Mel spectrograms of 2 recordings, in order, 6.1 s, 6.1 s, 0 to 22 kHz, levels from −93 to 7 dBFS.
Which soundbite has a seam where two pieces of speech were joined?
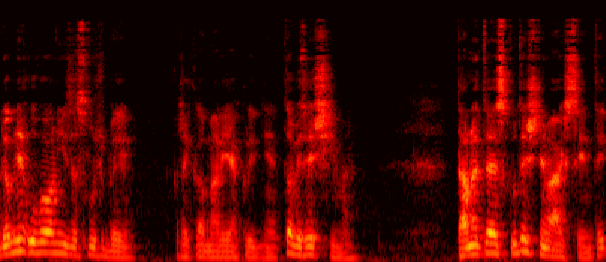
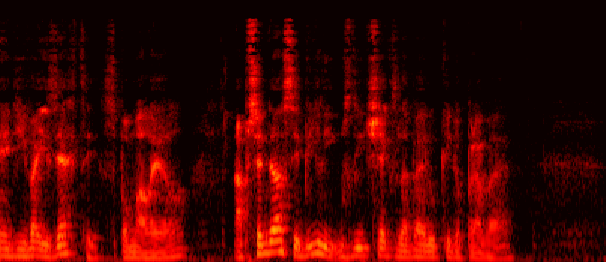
first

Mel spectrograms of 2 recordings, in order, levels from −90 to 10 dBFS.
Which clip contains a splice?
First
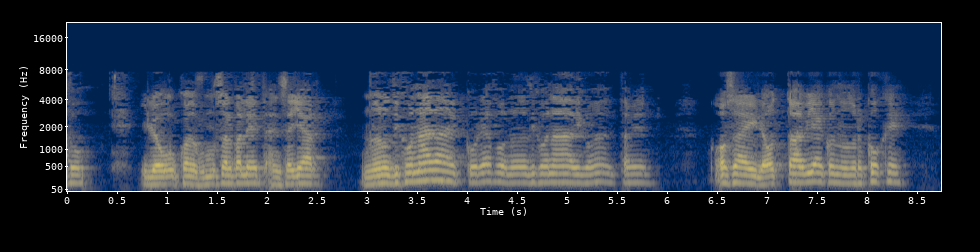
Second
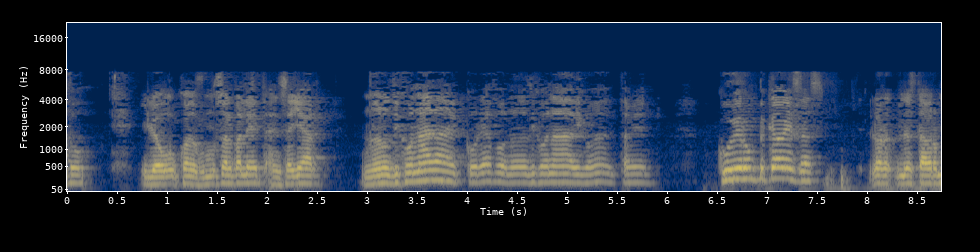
second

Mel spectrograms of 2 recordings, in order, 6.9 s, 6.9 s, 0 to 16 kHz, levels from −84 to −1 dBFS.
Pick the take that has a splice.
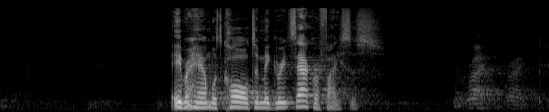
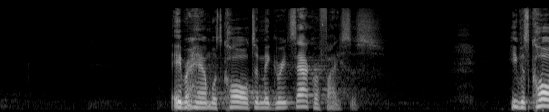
first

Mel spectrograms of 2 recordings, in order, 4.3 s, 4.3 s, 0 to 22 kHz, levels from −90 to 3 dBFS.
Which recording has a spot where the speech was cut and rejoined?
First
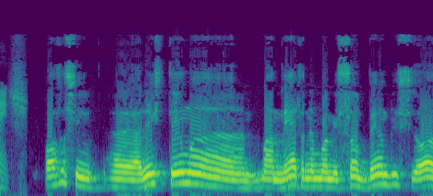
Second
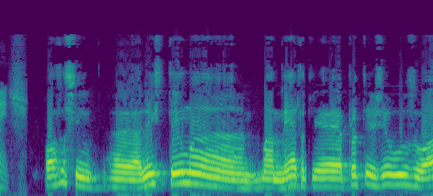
second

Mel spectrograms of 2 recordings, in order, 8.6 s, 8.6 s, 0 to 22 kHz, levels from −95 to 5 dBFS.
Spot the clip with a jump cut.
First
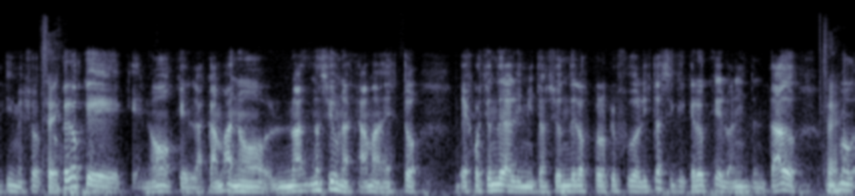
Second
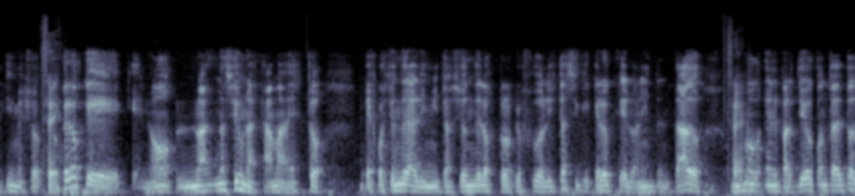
second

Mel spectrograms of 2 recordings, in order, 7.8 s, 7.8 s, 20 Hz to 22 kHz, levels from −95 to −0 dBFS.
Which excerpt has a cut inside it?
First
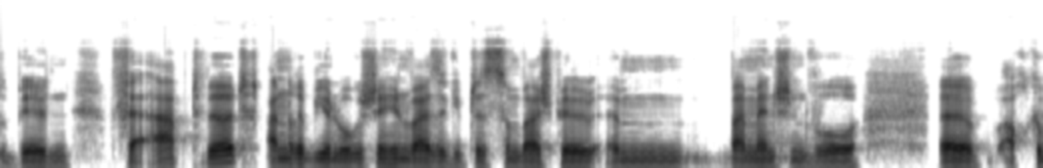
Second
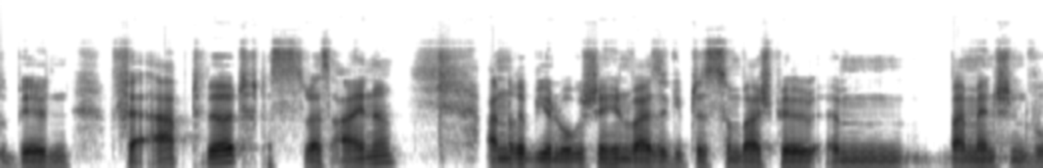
first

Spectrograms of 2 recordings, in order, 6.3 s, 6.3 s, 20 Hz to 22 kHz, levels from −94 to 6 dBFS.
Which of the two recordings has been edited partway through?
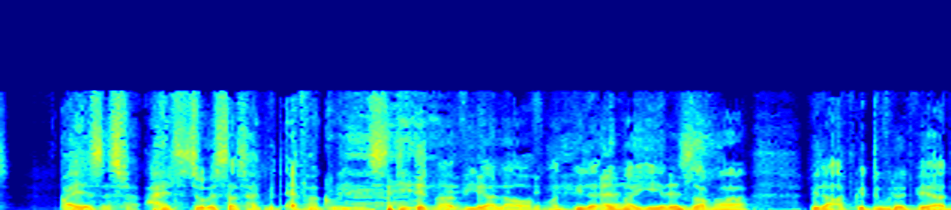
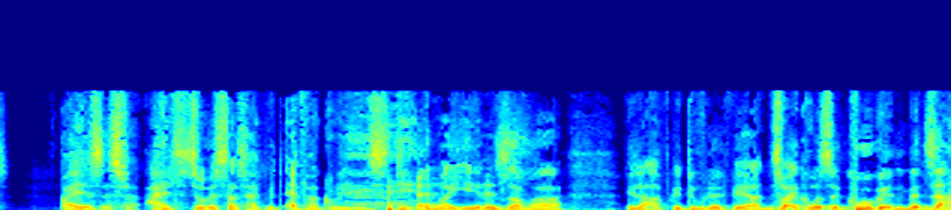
second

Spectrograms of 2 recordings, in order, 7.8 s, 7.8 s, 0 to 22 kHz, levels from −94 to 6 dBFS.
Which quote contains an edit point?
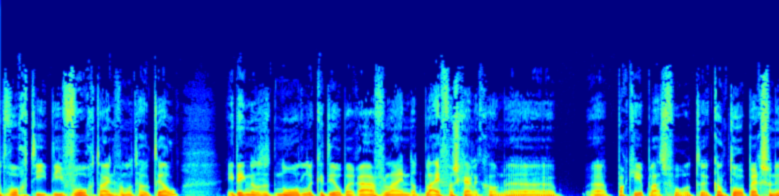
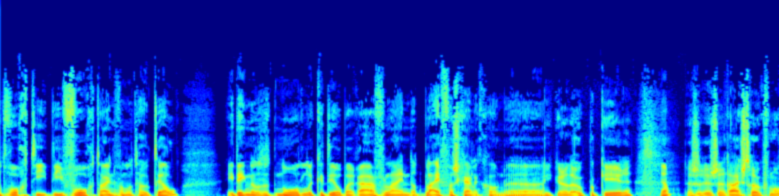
second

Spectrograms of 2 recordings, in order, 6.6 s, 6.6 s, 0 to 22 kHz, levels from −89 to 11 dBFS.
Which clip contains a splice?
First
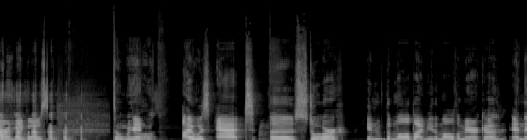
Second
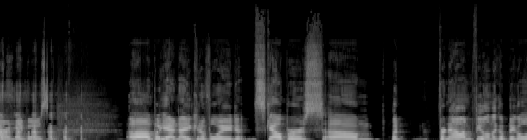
first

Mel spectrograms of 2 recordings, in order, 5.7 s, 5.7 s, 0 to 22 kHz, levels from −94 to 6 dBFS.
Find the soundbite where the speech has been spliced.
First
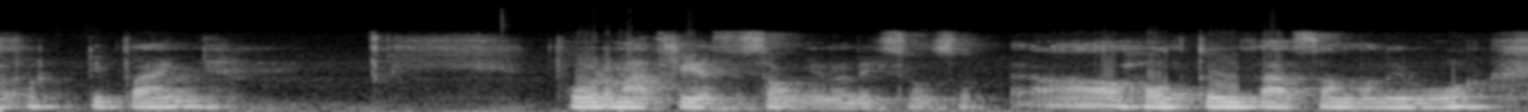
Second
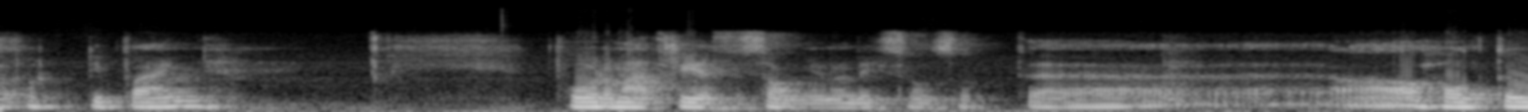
first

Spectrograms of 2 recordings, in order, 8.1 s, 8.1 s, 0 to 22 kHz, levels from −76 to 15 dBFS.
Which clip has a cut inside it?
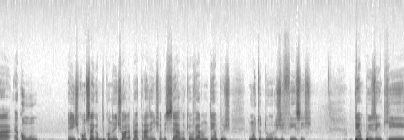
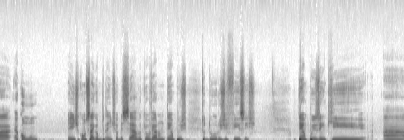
second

